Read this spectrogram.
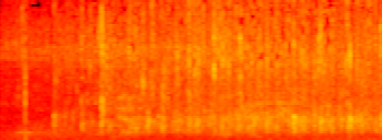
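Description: A crowd claps and cheers.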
